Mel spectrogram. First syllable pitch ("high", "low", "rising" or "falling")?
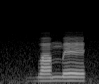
high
